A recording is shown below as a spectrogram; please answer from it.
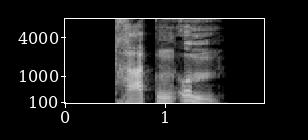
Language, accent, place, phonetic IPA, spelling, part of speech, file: German, Germany, Berlin, [ˌtʁaːtn̩ ˈʊm], traten um, verb, De-traten um.ogg
- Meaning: first/third-person plural preterite of umtreten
